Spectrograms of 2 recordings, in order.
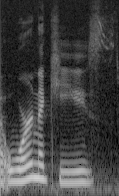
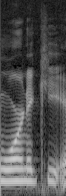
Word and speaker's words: Wernicke: Wernicke's. Why is there a Z at the end of that pronunciation? There's no Z whatever, the Braca and Wernicke area.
